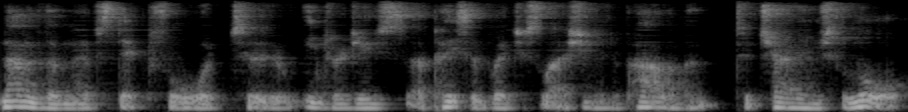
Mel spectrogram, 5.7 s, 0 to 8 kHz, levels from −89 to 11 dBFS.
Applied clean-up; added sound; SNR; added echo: neural mask model DeepFilterNet 3.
